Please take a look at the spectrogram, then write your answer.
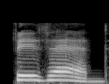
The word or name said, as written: physed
